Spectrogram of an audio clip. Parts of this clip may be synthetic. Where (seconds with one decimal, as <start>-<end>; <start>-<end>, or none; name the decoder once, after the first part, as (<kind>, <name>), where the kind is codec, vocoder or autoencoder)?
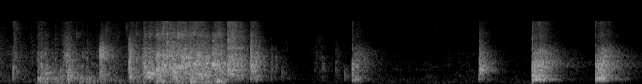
0.0-0.8 (vocoder, Vocos); 1.9-2.4; 3.6-4.0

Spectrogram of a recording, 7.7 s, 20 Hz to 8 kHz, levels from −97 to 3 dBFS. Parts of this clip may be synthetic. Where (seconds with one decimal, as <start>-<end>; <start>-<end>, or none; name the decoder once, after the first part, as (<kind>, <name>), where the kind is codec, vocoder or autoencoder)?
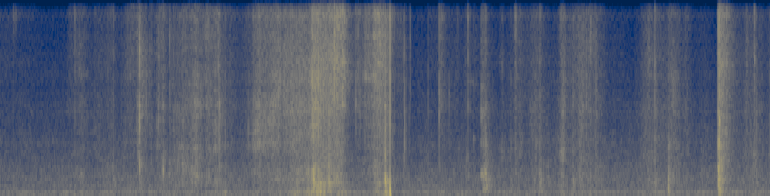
0.0-1.3 (codec, DAC); 2.2-7.7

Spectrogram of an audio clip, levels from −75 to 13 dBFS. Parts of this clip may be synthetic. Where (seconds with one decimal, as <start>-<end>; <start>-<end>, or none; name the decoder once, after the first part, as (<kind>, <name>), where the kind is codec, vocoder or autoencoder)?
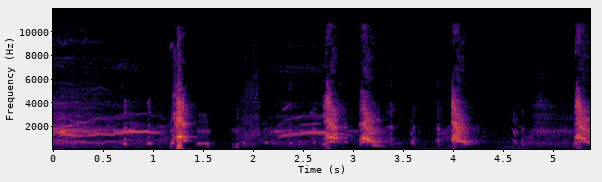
none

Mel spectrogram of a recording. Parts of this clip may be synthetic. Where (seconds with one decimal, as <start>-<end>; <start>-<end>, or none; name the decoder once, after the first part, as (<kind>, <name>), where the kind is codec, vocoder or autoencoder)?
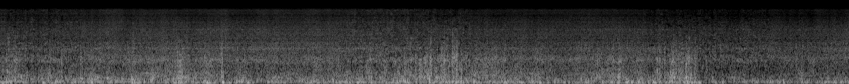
0.8-3.5 (autoencoder, DAC-VAE); 4.7-6.5; 7.7-8.5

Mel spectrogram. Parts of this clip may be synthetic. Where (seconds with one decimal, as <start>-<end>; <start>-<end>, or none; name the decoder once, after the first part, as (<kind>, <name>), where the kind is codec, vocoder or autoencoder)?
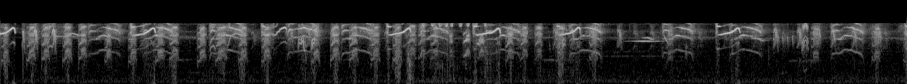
none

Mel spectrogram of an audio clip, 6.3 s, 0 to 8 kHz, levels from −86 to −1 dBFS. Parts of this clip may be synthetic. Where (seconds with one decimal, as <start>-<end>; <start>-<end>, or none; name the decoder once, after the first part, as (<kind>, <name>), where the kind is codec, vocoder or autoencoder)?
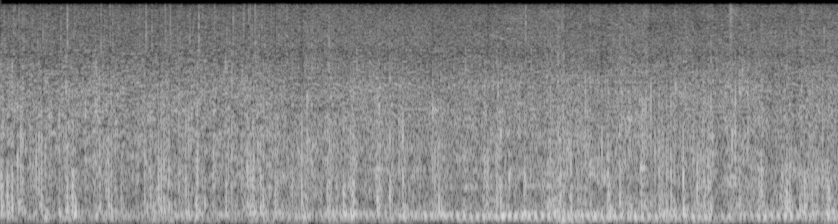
2.1-6.3 (codec, SNAC)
